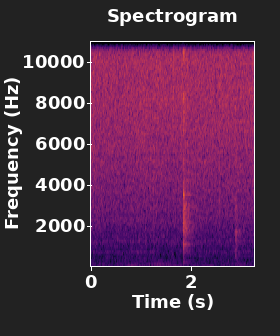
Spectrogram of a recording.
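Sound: cabbage egg burji with spring onions frying in a pan

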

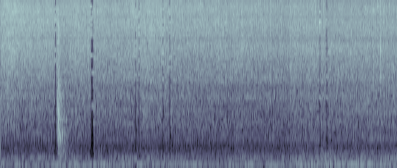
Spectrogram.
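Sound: stir-frying in a wok, Mongolian lamb

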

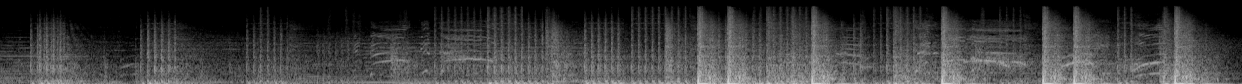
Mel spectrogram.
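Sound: machine gun fire in video game Red Orchestra 2

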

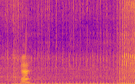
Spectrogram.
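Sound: motorcycle being ridden

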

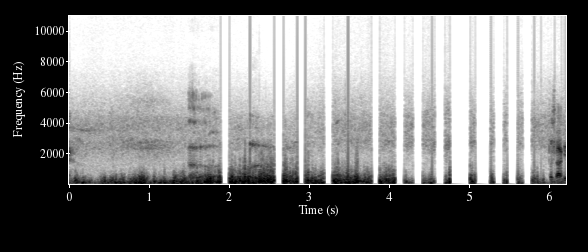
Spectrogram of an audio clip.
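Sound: wind blowing

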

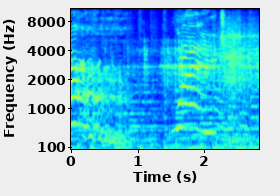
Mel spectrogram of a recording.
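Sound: horse neighing, cartoon

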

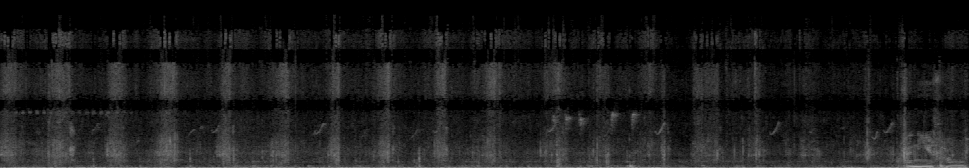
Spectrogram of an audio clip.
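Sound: rain

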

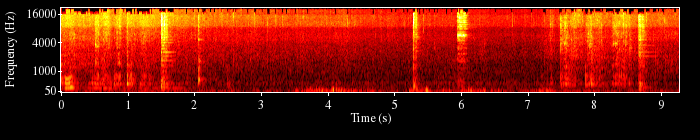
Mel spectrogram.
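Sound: stirring and frying spice paste in pan

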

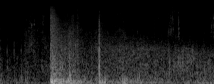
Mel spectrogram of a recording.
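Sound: machine gun fire in the video game Hell Let Loose

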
